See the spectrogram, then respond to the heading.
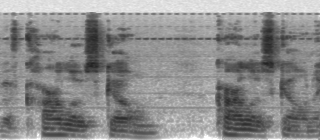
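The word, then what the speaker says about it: Ghosn: the name of Carlos gone Carlos gone and gone is spelled g hosn GN Carlos gone and he went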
